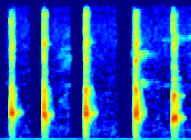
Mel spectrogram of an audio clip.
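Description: Five sharp, high-pitched turkey alarm putts, spaced evenly about half a second apart in a slow popping rhythm, clear with silence between each cluck; the call turkeys make when alarmed or nervous.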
